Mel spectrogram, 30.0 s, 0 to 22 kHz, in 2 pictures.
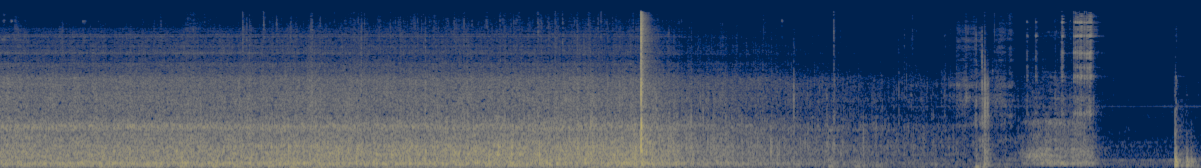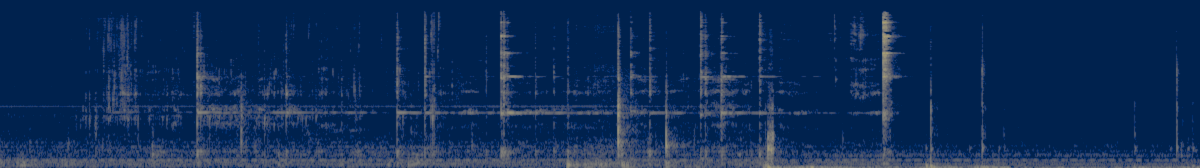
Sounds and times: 0.0s water 12.7s
15.8s water 23.0s

